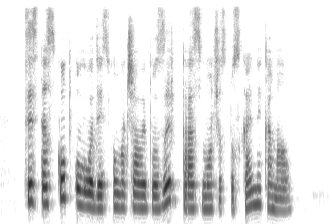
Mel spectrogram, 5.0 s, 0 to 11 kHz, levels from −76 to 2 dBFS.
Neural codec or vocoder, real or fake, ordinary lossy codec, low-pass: codec, 44.1 kHz, 3.4 kbps, Pupu-Codec; fake; AAC, 48 kbps; 9.9 kHz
